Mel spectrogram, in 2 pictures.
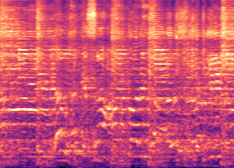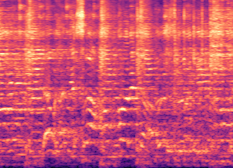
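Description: Live Moroccan chaabi music: a male singer backed by violins and hand drums.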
